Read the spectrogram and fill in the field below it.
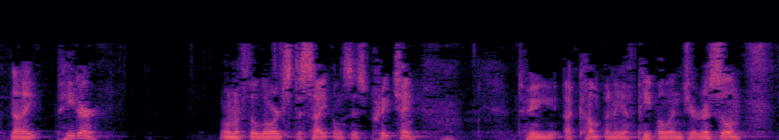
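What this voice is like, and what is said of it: Belfast accent. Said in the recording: “in my best Belfast accent.”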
